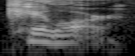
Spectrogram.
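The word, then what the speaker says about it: K'Ehleyr: The name is pronounced Kelar.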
